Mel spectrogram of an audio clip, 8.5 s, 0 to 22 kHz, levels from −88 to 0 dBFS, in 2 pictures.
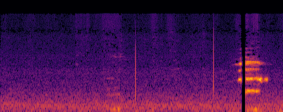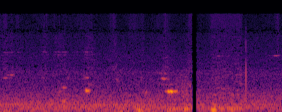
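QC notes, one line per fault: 2.02–2.04, 3.19–3.21 and 7.93–7.95 s, loud pop. Three single sharp pops rise well above the speech, which carries on underneath. A voltage pulse, likely from a plug, switch or static, is the cause.
3.61–3.68 and 7.12–7.19 s, AAC frame loss with muting. Two 70 ms soft-edged gaps. Zeroed frames fade out and back in, which fits seven lost 10 ms low-delay AAC frames.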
